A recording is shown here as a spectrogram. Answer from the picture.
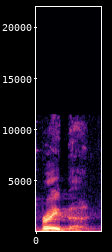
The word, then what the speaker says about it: Breba: The modern name is, Breva, B-R-E-B-A. It looks like it should be Breva, but it's pronounced Breva.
